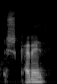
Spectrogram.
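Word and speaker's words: Xcaret: Y, eh, por ejemplo, este tema de que la X se pronuncia como no, Shkaret Tishkoko, eh, Yashilán, ¿no?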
